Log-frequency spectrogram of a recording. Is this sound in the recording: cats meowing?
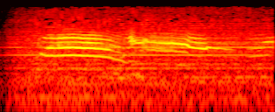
yes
